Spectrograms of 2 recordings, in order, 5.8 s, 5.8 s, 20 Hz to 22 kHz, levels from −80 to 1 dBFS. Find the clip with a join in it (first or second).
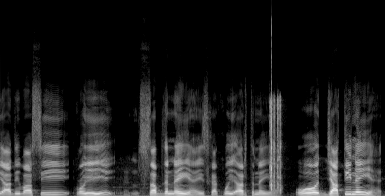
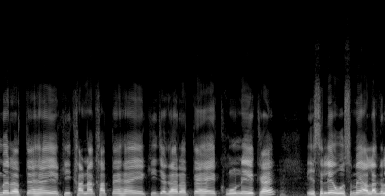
first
